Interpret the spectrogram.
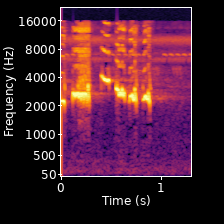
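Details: Orange-headed thrush male singing to draw out another male: a quick, bright phrase of six notes, with a slightly buzzy opening, a higher clear note, then three warbled notes in fast succession.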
